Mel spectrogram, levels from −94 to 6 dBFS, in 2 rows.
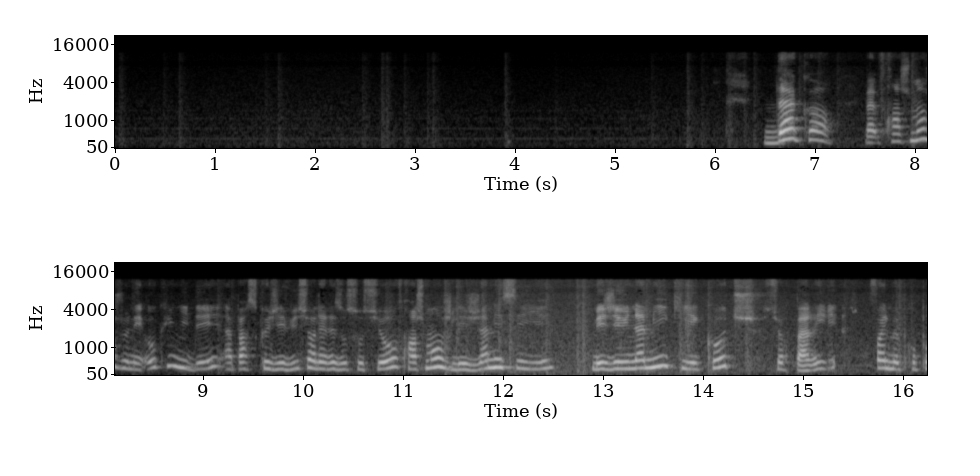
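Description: Automatic gain rising, 6.48 to 12.57 s: the input dropped about 17 dB, so the gain control slowly added about 15 dB, swelling voice and room noise together.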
